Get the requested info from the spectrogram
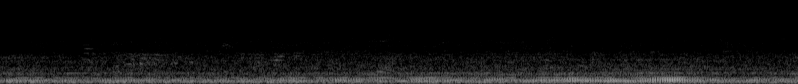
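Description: A steady low engine-like hum that swells slightly about six and a half seconds in.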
